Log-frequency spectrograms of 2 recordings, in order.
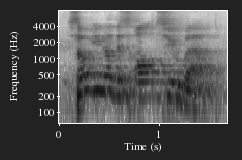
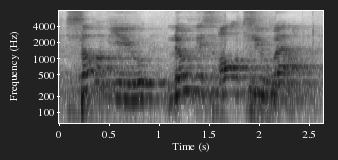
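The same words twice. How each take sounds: First: "you" stressed, said plainly. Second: "Some" stressed, said slowly. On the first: Preacher repeating line to congregation, stressing "you". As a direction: lean on "you", knowing. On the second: Preacher repeating line to congregation, stressing "Some". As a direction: lean on "Some", slow and heavy. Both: Shown as a demonstration. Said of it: "repeated for emphasis".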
